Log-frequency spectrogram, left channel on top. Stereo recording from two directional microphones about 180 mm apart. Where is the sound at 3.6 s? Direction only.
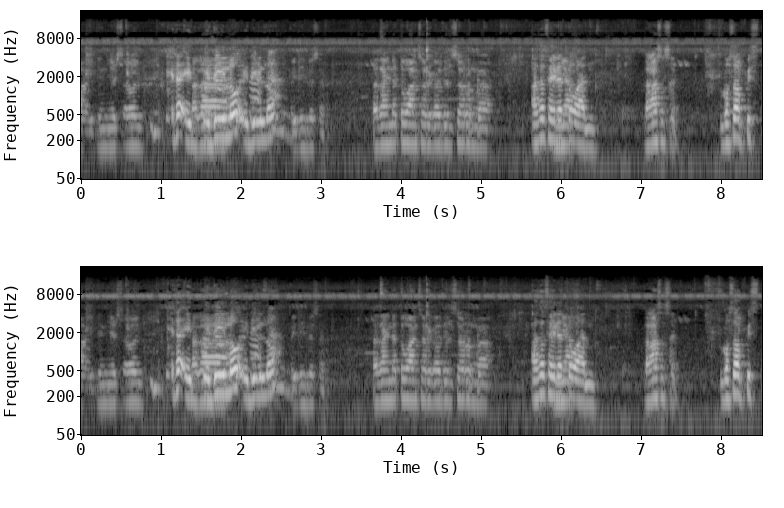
Centre (ahead or behind).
